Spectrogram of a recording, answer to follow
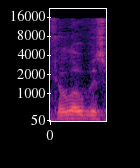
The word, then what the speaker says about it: colobus: So black and white colobus monkeys. I used to call them Columbus monkeys, but I said it wrong.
